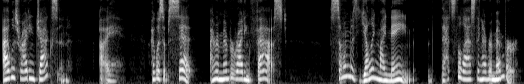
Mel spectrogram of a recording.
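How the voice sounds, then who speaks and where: A woman reading an injured, anxious young woman who speaks softly and often near a whisper. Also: high-pitched, a little slow, gravelly, pitched above the performer's own voice, heavily acted. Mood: hurt, anxious. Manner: soft, strained, often whispery.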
